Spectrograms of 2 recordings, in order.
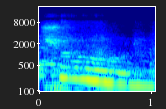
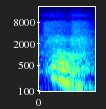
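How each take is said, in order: First: The syllable is long and closed. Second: The syllable is short and open. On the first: The speaker calls it wrong. "Chun is the long" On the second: The speaker calls it right. "is pronounced Cho"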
